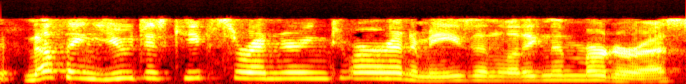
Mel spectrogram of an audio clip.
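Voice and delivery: high, laughing accusation; laughing retort. Pretend. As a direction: laugh through a sarcastic comeback. Playing Matthias answering abbot.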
